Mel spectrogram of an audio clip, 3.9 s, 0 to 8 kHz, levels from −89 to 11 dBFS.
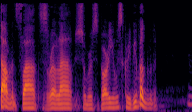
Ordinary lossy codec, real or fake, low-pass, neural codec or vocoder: MP3, 32 kbps; fake; 7.2 kHz; codec, 16 kHz in and 24 kHz out, 0.4 kbps, LongCat-Audio-Codec, four codebook decoder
